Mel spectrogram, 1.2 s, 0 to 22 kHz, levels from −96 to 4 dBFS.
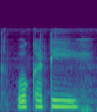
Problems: constant background noise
